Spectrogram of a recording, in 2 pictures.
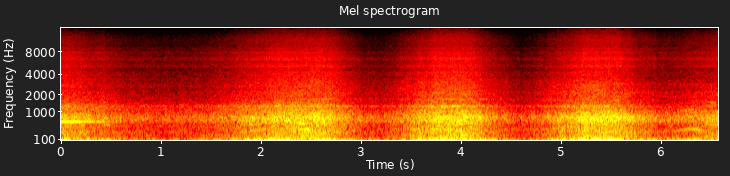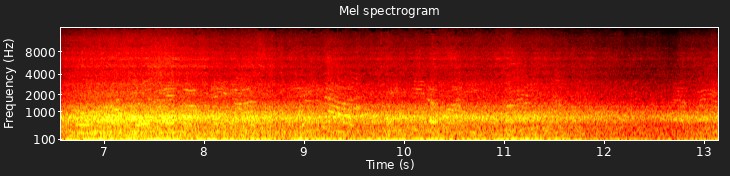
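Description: Playback of a city soundscape: indistinct voices over a low, steady hum of urban noise, swelling and fading several times. The swells are the installation's sound responding to hands pressed into its stretchy surface.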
